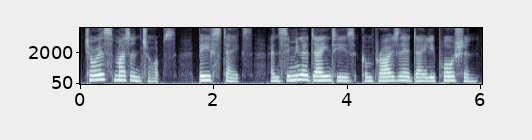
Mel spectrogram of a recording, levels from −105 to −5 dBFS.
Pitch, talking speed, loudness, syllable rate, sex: 205 Hz, 120 wpm, -16 LUFS, 4.0 syllables/s, female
